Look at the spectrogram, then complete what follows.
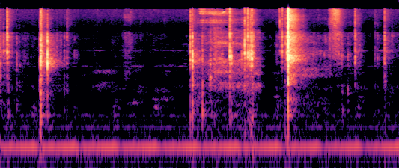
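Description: Handling noise from a metal steelbook case and its discs: a click about half a second in, a rustle around the middle and a sharper, louder click soon after, over a steady low hum.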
